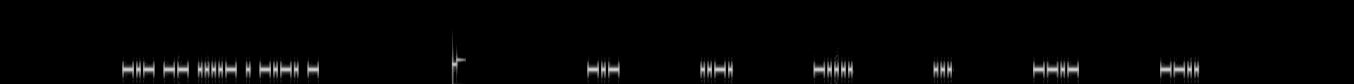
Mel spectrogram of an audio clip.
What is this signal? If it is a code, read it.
Morse code, heard as a keyed tone, about 36 wpm, spaced as for 15 wpm, 700 Hz. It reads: KM4ECT KF6SQZ
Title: USA Call Signs - 6 Characters - 8x Character Spacing - 35wpm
